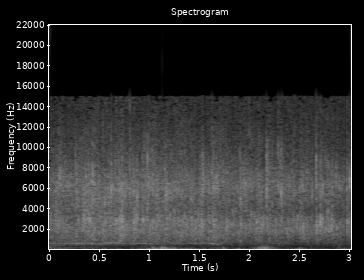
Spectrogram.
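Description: Dense, steady applause from a church audience clapping to praise the Lord during a Telugu sermon on water turned into wine, a continuous wash of hand claps with a couple of heavier low swells.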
